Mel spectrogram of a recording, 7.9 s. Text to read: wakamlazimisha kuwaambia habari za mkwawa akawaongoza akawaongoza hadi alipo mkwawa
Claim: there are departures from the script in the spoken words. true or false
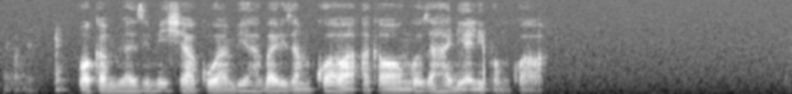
true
